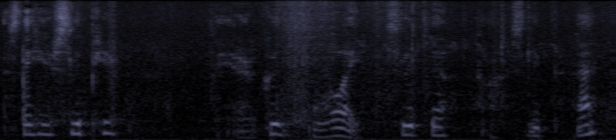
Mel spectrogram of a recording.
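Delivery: soft whispered settling. Real, not acted. Owner settling her dog in the cone, whispered.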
